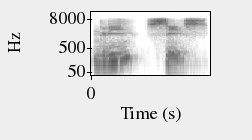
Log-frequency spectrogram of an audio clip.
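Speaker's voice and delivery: "grises" split in two, gri, ses; syllable by syllable. Shown as a demonstration. Teacher dividing a word for learners, "grises" in separate syllables. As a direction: say "grises" with a clear gap between its two syllables. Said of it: "This word has two syllables".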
